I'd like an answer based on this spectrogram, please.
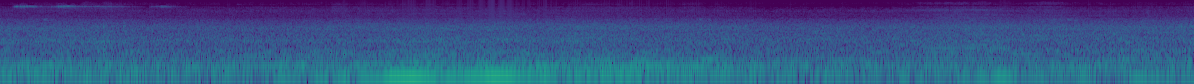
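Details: A steady low rumble of vehicle or road noise, with no animal voices.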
